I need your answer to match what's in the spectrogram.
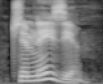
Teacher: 'cause it has a Z sound, not an S sound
